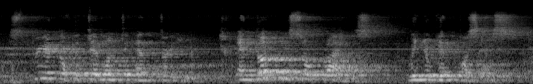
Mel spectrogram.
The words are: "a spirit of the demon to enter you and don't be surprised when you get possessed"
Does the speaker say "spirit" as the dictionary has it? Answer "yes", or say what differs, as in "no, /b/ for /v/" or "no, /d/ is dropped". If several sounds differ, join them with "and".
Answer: yes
